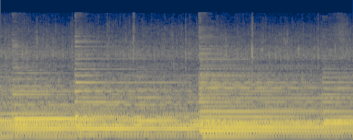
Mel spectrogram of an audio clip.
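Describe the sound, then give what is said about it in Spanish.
An audience at a church service claps steadily throughout, a dense wash of applause blended with sustained, held musical tones playing underneath, with no talking. “Vamos a darle un fuerte aplauso a ellos.”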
